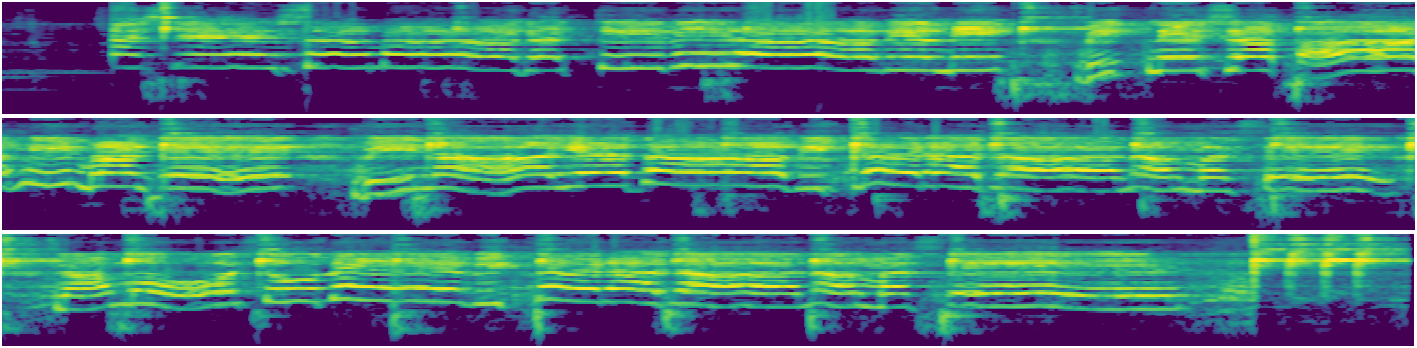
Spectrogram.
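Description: A high, young female voice singing a Malayalam Thiruvathira-style song with ornate, sliding melodic turns, over a steady low beat of about two strokes a second.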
